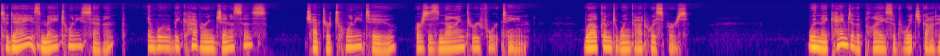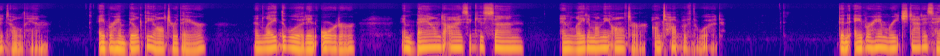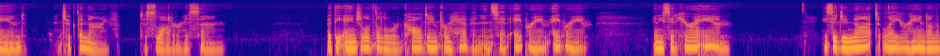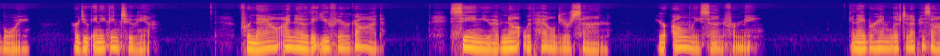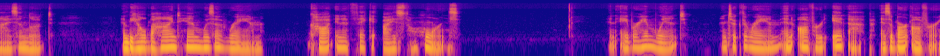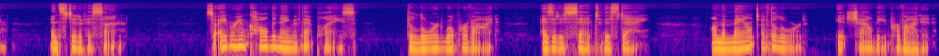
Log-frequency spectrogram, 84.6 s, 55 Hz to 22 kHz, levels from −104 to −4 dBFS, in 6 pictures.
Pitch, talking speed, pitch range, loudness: 130 Hz, 140 wpm, 120-140 Hz, -29 LUFS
